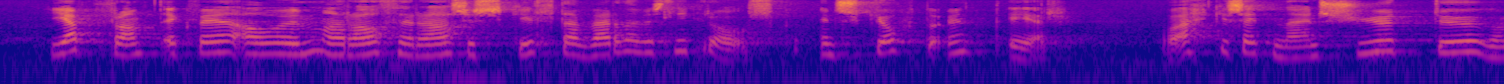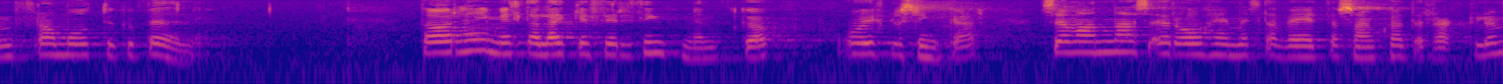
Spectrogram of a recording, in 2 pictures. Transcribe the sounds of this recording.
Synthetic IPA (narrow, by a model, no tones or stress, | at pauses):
japnfɾam̥t̪ɛɾkʰvɛːðaːwʏmaðraːwθejrasjɛscɪl̥t̪aðvɛɾðavɪsliːkɾɪo̰wskɛnscowht̪ɔɣʔʏn̥t̪ɛ̰ɾ̥ | ɔ̰ɣɛhcɪsejt̪naɛnsjœːt̪œːɣʏmfɾawmowt̪ʰʏkʏpɛðnɪ̰ | θawɛɾ̥ɦeːjmɪlt̪aðlɛcːafɪɾɪɾ̥θiŋknɛmt̪kœk̚nɔɣʏhplɪsiŋkaɾ̥ | sɛmanːaɾ̥sɛɾoːwɦeːjmɪl̥t̪aðveːjt̪asamkʰvant̪ɪrɛklʏm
